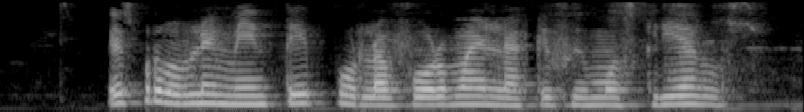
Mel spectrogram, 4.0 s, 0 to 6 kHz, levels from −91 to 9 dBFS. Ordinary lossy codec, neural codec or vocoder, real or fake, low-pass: AAC, 24 kbps; none; real; 5.4 kHz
